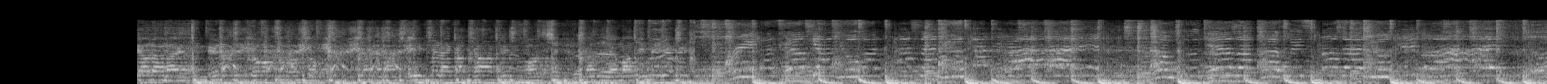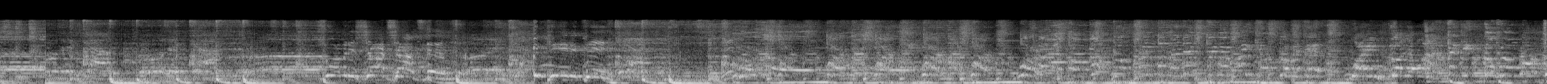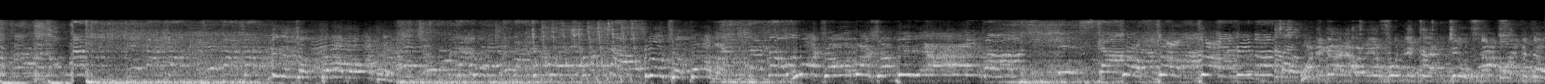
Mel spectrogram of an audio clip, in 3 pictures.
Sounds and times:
Music: 1.4s - 46.3s.

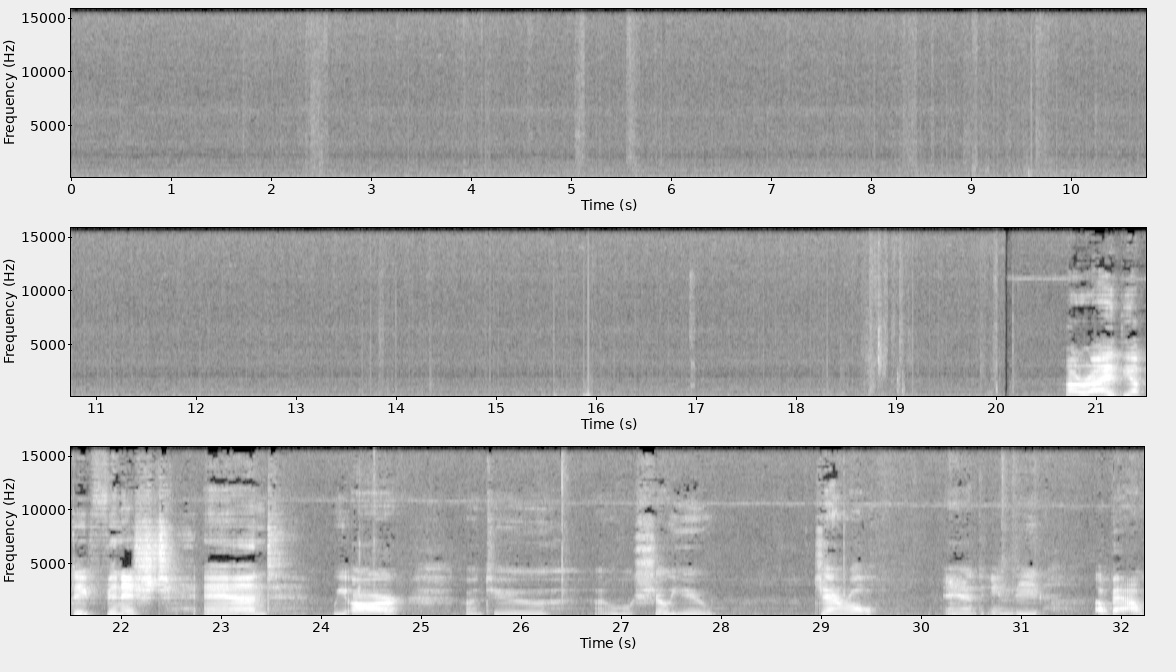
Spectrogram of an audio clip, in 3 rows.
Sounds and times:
Speech: 20.7s - 24.8s, 25.4s - 28.0s, 29.0s - 29.6s, 30.2s - 32.2s.

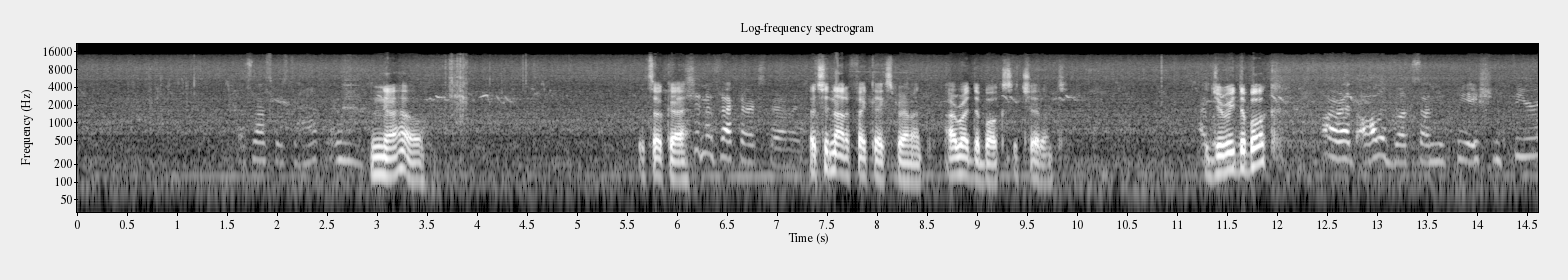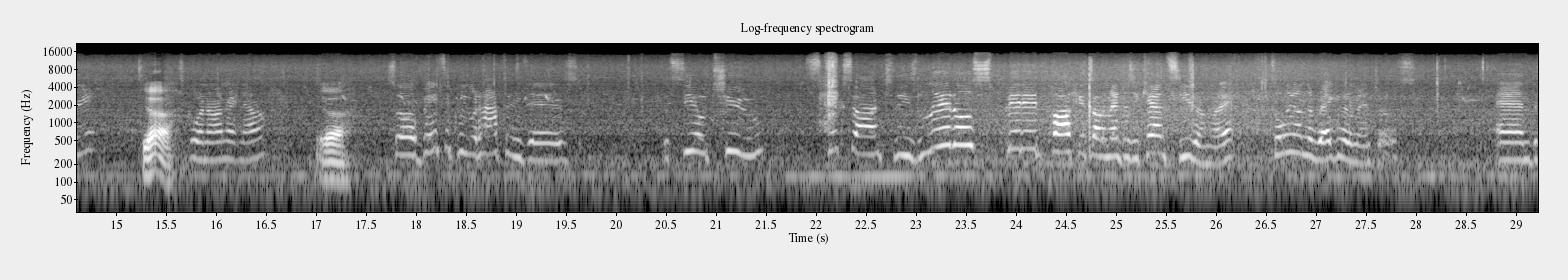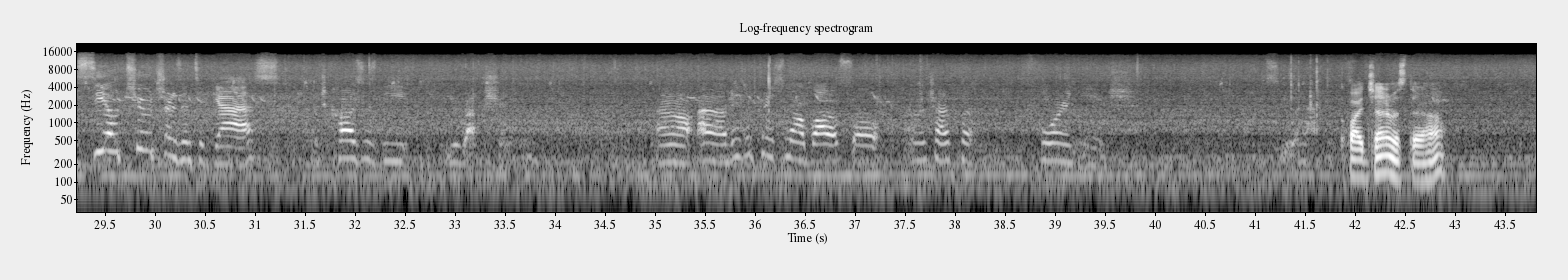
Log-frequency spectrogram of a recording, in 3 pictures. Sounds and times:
Speech: 12.5s - 19.6s.

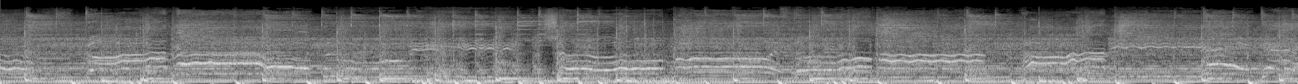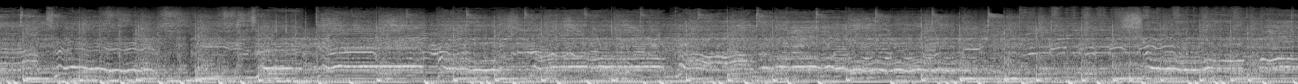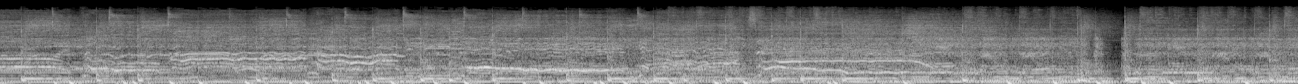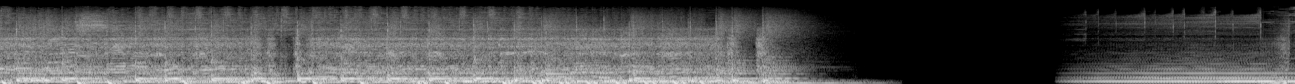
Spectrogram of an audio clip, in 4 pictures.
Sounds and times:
Singing: 0.0s - 35.9s
Punk rock: 0.0s - 47.6s.

